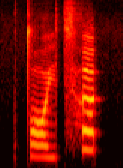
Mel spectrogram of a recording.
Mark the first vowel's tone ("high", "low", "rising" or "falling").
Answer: low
